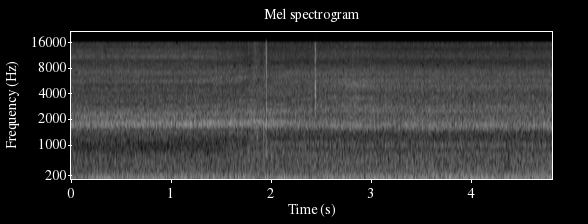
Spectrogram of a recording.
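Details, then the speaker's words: 2014 Ford F-150 XLT 3.5L with complaint of blower motor stuck on high, head unit ruled out; blower pulse width raised to maximum speed, drawing about 20 amps: steady even rush of air, constant mid-pitched hum, no rubbing, ticking or wobble. Normal blower operation at maximum speed. "now i'm gonna increase the pulse width by just bringing up the speed and you'll see as i bring it up that on time and that's max right there guys"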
